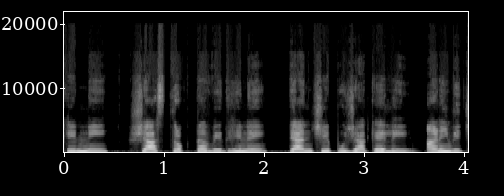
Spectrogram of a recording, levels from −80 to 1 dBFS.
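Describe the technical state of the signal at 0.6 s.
At 0.6 s the signal is intact, with no dropout, distortion, clipping or other technical fault audible in the speech at that moment.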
